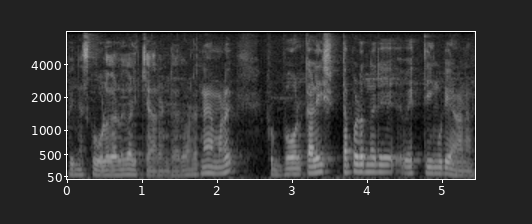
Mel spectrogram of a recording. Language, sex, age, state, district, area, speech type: Malayalam, male, 18-30, Kerala, Malappuram, rural, spontaneous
